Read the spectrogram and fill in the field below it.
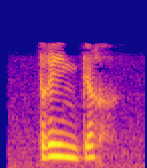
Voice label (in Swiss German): "trinker", Bas Rhin; vin; buveur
